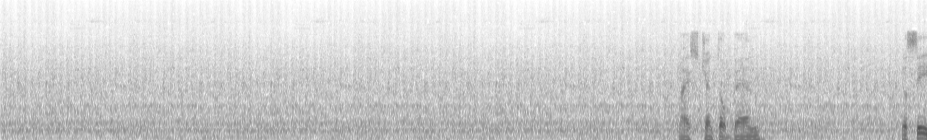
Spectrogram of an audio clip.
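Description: A small steam locomotive chugs along steadily.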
